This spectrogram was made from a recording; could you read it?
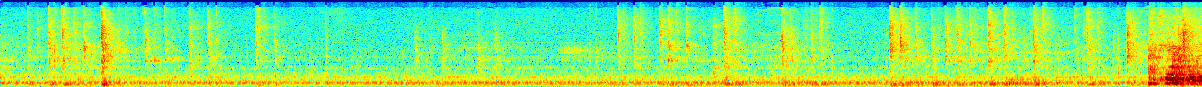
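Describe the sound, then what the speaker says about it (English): Fingers tap steadily on a computer keyboard in an office, a close run of light clicking keystrokes with brief pauses, while people talk quietly in the background. "I'm not showing your email. I'm just showing you typing."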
